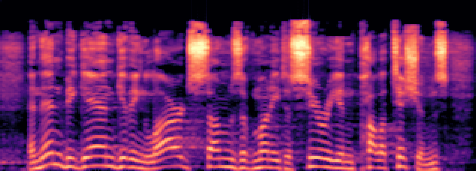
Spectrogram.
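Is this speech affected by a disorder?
No.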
